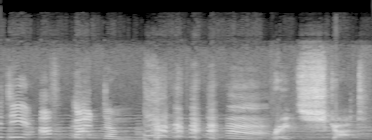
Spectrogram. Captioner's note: sinister laughter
